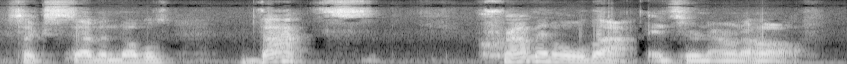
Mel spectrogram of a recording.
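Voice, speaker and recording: A man's voice: mid-range voice, animated, moderate pace, darkish tone, rough recording. A young man co-hosting a podcast, talking casually and chattily about films with firm opinions. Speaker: podcast co-host. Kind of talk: casual film discussion.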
